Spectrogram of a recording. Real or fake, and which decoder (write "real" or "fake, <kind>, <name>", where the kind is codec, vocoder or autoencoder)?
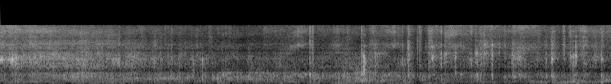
fake, codec, SNAC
